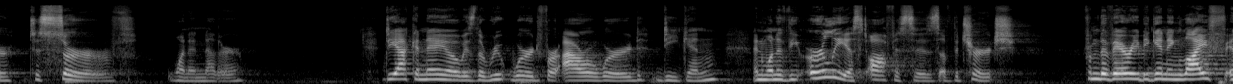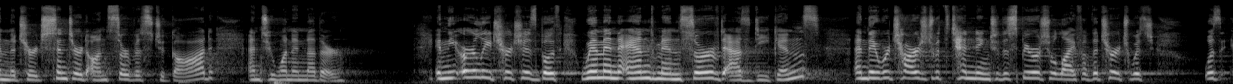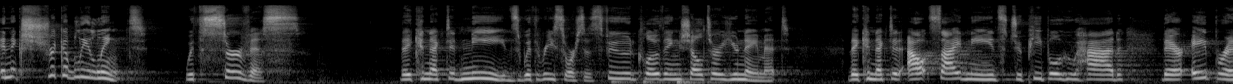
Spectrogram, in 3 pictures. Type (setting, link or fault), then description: setting, large echoing room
